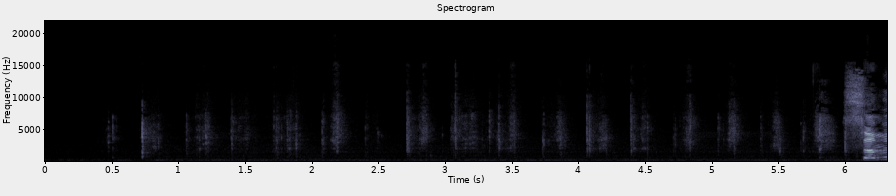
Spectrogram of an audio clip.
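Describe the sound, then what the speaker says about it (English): Tarot cards being shuffled close up, a rapid series of crisp papery riffles and flicks with short pauses, ending in a louder snap of cards. "A lot of cards popping out now."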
